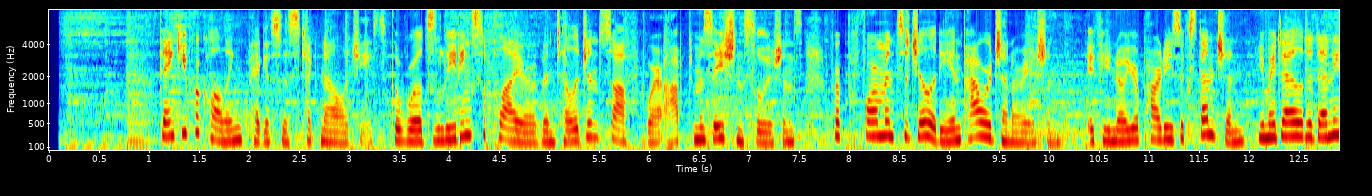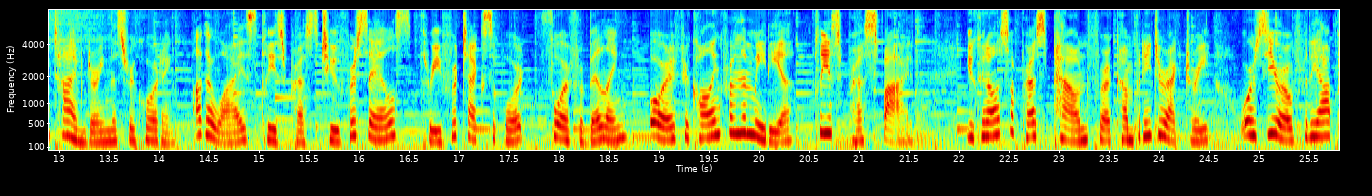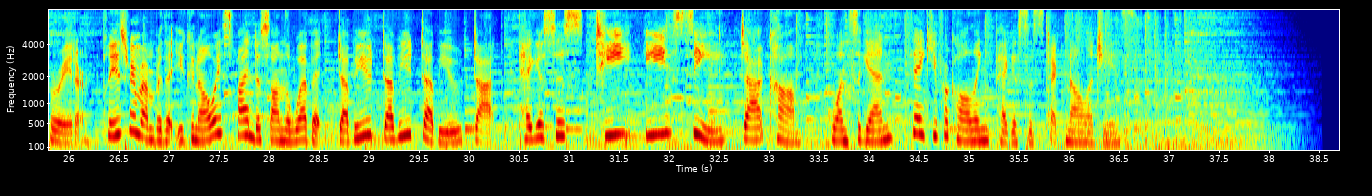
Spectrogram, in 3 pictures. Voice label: Phone Greeting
